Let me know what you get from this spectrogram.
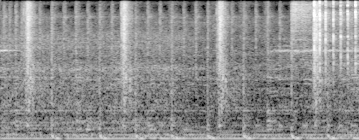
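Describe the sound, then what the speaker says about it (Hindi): A small rechargeable electric fan whirs steadily up close, its motor hum carrying faint mechanical clicks and rattles throughout. "पंखे की आवाज भी देखिए कितनी बढ़िया है।"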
